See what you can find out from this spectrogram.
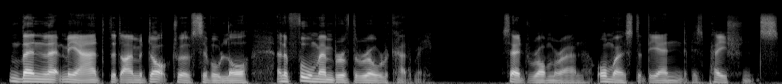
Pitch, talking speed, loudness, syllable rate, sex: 100 Hz, 215 wpm, -20 LUFS, 5.9 syllables/s, male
